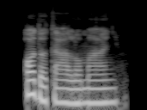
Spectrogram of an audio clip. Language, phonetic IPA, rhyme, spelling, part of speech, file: Hungarian, [ˈɒdɒtaːlːomaːɲ], -aːɲ, adatállomány, noun, Hu-adatállomány.ogg
- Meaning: file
